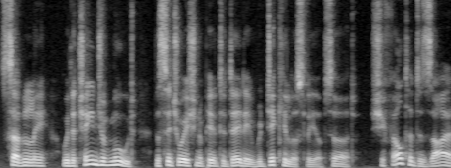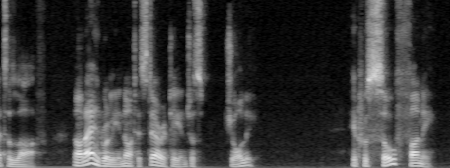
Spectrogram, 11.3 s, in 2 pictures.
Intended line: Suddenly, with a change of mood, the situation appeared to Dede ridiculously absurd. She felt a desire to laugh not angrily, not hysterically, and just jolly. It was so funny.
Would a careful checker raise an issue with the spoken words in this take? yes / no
no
